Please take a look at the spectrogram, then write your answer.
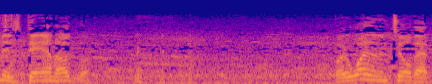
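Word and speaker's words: Uggla: listed as Nick Nick and it had the pronunciation spelled out UGA I was like hey everybody meet Nick Ola and so ugla just happen to be in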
